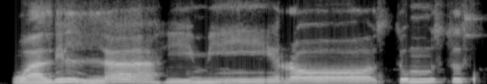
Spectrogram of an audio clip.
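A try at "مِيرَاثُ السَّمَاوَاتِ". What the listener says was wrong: Kalau yang ini langsung masuk ke sinnya aja, Ibu. Hamzah Wasol ya, nggak usah dibaca. Mirasus samawati wal ard.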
